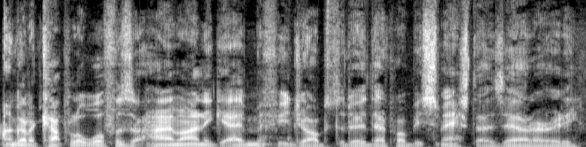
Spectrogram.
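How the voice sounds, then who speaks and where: Extremely low, husky and fairly bright, the voice of this New Zealand vlogger comes rapid-fire in a level tone. He uses a broad Kiwi accent and loose slang in a laid-back outdoor adventure vlog, recorded outside with plenty of ambient noise.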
